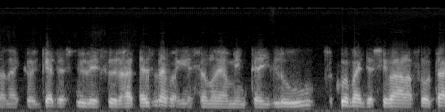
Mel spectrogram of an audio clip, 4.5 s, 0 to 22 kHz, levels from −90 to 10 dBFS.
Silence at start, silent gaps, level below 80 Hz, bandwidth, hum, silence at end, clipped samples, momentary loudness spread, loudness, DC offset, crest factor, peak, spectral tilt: 0 s; none; -60 dBFS; 17 kHz; none; 0 s; under 0.1%; 6 LU; -22 LUFS; under 0.1%; 18 dB; -4 dBFS; -6.5 dB/octave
